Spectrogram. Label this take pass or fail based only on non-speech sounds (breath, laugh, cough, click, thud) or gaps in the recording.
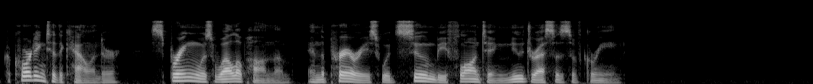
pass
